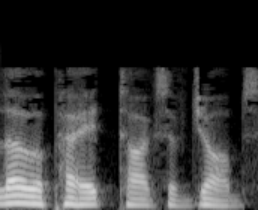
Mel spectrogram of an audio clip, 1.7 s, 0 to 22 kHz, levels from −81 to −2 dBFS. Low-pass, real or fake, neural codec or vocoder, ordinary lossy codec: 7.2 kHz; fake; codec, 16 kHz, 0.2 kbps, FocalCodec; MP3, 24 kbps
